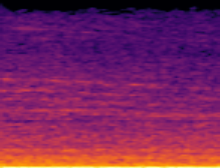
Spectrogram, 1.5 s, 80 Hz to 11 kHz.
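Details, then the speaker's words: 7.3 Powerstroke diesel truck climbing a gradual hill in overdrive around 1000-1500 rpm after fitting a KC 300X Gen 3 stage 1 turbo, Riffraff up-pipe kit, deleted pedestal and boost fooler: steady deep rumble, no lugging or surging; normal pull under load. "And that was all like around 1500 RPMs. It just right up it. No problem."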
